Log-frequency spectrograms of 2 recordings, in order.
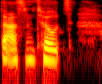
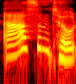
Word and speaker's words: asymptote: really haven't worked with asymptotes at all until now with 20-1 and so an asymptote and the p is silent an asymptote is a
